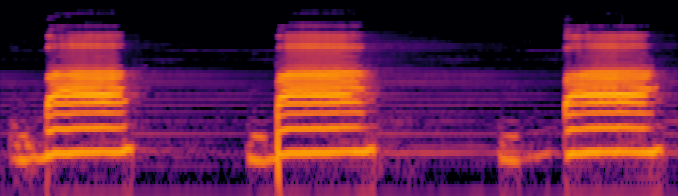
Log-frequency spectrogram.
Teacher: دونوں ہونٹوں کو بند کر کے زور سے کھولنے سے ادا ہوگا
